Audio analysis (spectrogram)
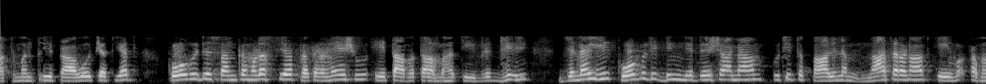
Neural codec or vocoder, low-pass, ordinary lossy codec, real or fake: codec, 16 kHz in and 24 kHz out, 1.1 kbps, FireRedTTS-2 codec; 3.6 kHz; AAC, 24 kbps; fake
